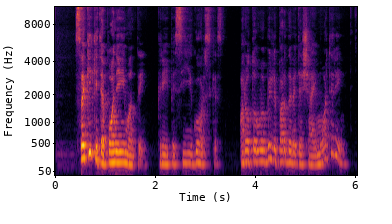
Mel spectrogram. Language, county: Lithuanian, Kaunas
